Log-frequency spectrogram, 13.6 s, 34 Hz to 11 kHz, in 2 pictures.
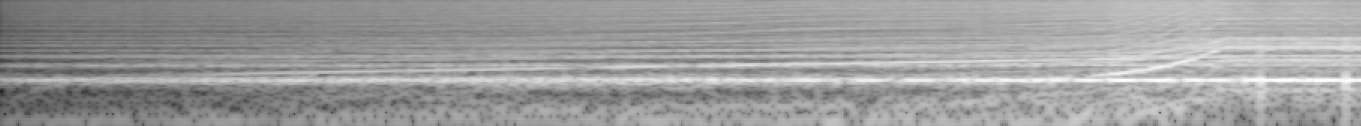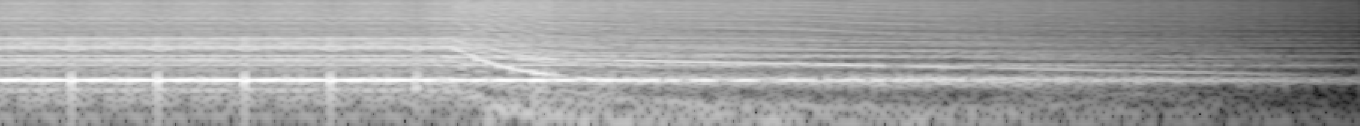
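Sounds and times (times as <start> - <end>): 
airlock warming up: 3.5 - 12.7.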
